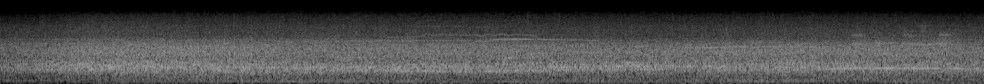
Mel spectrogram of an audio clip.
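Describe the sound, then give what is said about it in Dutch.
Enthusiastic applause from a large audience after a speech at an Olympic event, a dense, even wash of clapping and crowd noise that stays steady and loud for the whole stretch. “En hij sluit af met een geestdriftige publiek als reactie.”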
